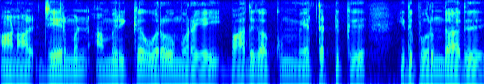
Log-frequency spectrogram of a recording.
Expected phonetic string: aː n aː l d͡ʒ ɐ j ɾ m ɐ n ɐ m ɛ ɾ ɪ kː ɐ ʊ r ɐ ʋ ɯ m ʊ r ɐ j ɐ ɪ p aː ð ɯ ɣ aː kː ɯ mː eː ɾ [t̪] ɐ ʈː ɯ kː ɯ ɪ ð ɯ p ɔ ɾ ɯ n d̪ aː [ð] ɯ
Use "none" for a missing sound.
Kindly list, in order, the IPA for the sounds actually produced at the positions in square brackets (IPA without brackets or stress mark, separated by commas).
t̪, ð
